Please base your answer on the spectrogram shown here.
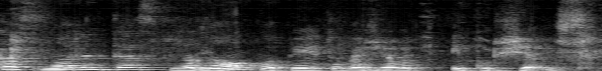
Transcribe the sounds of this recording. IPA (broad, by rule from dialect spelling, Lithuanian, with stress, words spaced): kɐs ˈnuɔrʲɪnˌtɑːs plˠɐˈnoːʊ poː ˈpʲeːɪtʊ ʋɐˈʒʲoːʊtʲ ɪ kʊrʲˈʃʲiɛnʊs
